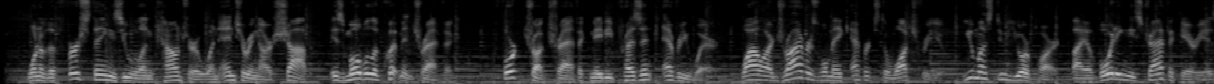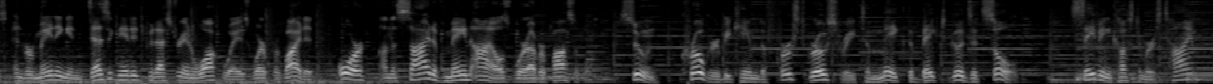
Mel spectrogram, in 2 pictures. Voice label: Narration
